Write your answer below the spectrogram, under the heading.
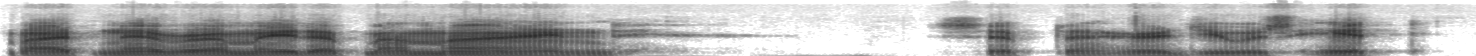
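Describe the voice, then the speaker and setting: Man acting a deep-voiced, stern western lawman. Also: moderate pace, clean tone, dry recording, lightly acted. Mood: grim, resolute. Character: stern, resolute Old West lawman named George, weary and conscience-stricken. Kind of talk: old-time radio western acting. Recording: muffled, dull old radio recording.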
